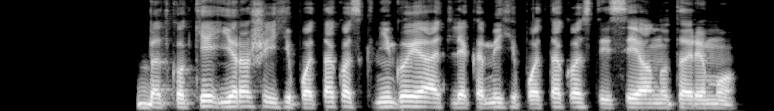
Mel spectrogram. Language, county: Lithuanian, Vilnius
